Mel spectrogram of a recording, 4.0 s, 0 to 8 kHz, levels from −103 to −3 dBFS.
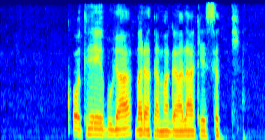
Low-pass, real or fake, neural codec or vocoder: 7.2 kHz; fake; codec, 16 kHz in and 24 kHz out, 1.1 kbps, FireRedTTS-2 codec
